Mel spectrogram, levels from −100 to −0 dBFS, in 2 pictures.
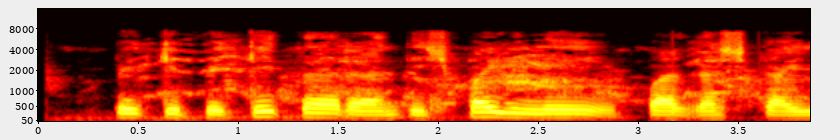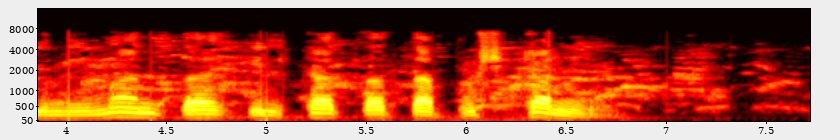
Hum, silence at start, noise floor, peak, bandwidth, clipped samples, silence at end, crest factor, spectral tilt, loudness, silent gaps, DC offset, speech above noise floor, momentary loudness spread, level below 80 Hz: none; 0.4 s; -50 dBFS; -4 dBFS; 7.6 kHz; under 0.1%; 0.55 s; 18 dB; -5.5 dB/octave; -21 LUFS; none; under 0.1%; 29 dB; 7 LU; -62 dBFS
